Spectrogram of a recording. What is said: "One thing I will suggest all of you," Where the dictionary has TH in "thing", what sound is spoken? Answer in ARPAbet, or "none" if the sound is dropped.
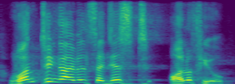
T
